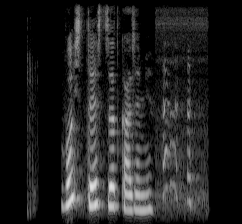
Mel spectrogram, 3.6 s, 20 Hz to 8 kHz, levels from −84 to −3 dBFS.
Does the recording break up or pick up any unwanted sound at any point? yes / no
yes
